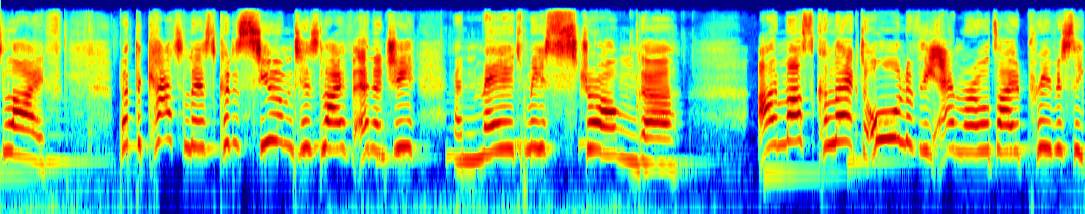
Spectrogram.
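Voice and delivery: high, theatrical mad witch reading her log. Pretend. Reading the villain's log to friends in a witch voice. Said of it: "do your witch voice".

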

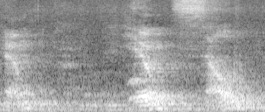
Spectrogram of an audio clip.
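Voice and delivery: low, hushed questioning; stunned disbelief. Acted. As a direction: echo it softly, unable to believe it. Father stunned by suitor's announcement.

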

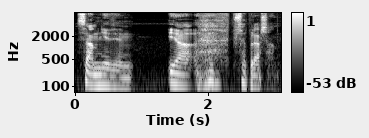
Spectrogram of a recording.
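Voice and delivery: low, soft and sheepish; sigh, then apologise quietly; subdued, at a loss, voice dropped low; dejected apology. Acted. Failed rescuer apologises, bewildered.

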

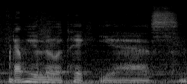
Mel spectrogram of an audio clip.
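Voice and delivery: ordinary talk

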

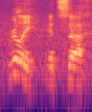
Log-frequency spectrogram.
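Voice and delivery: normal talking voice

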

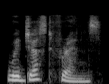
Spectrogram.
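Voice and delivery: ordinary talk

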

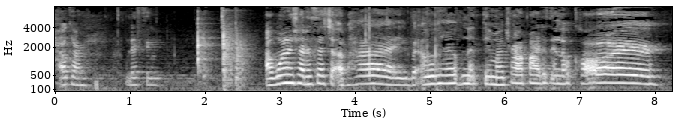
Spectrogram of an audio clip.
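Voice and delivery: ordinary talk, nothing marked

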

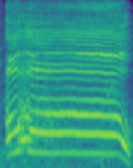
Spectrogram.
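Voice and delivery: sudden high loud cry; startled shout. Real, not acted. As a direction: jolt at a sudden fright. Jump scare in game.

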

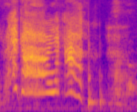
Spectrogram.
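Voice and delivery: high, slow drawn-out call across the yard; calling the dog. Retold or imitated. Owner calling her dog Rebeca, high and drawn out. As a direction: stretch it out, calling a dog from afar. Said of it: "Y yo empiezo".

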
